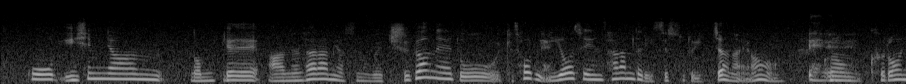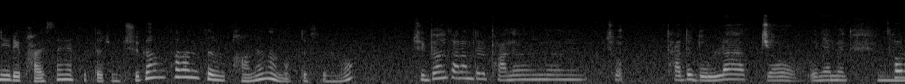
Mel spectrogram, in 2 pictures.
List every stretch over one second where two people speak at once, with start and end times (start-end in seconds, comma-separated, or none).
none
